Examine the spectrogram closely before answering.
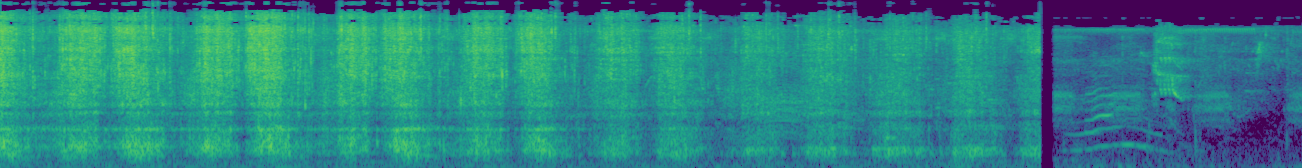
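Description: Rhythmic sloshing of liquid, in strokes about twice a second, that stops abruptly about eight seconds in. Afterwards a few faint calls rise and fall in pitch.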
